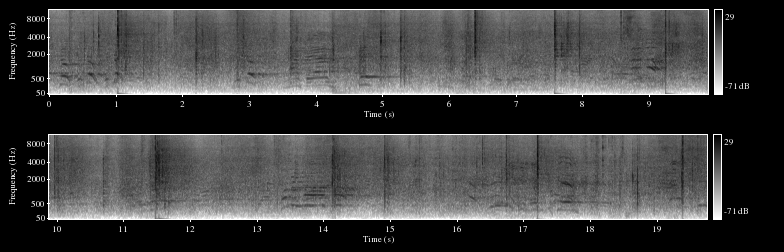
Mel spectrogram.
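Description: Hockey sticks clack against the puck in a large echoing rink.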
